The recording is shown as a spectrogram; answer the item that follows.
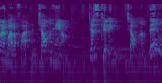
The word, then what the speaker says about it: Cheltenham: ham that's the trick whenever you see ham at the end of a placing don't say ham we're gonna start with our favorite ham which is the place our plan is Shulman Shelton them it's spelled like Cheltenham don't say Chillingham it's Cheltenham and then you've heard of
